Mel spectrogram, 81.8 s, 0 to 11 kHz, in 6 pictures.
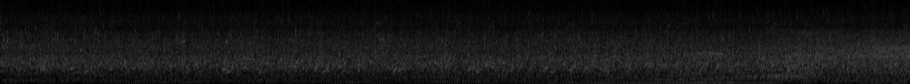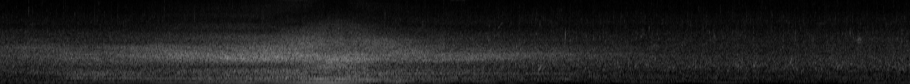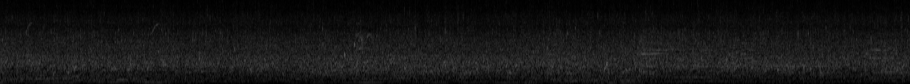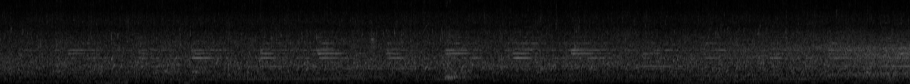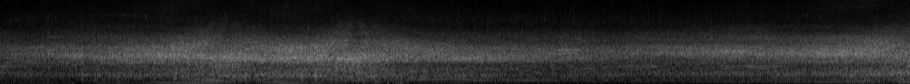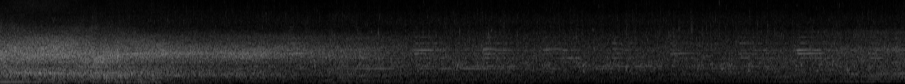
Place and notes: *Quasi-Binaural - best listening with headphones.
On the Ilm bridge of Bad Berka city, the river manifests its distictive baseline textures as Church bell joins in in the 49th second in the left channel. Occassional engines of cars run through the stereo space adding energy and dynamism to the soundscape.
Gear: MikroUsi Pro, my ear lobes and and ZOOM F4 Field Recorder.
